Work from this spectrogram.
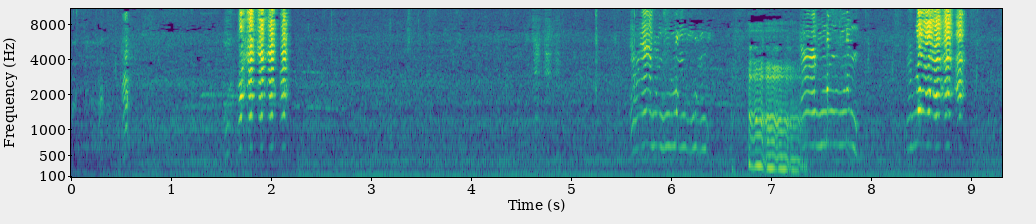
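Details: Baby Nigerian Dwarf goat bleating while chewing food, giving warbled, wavering cries in several short bursts with pauses between them, alongside crunchy chewing noises and faint background music.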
